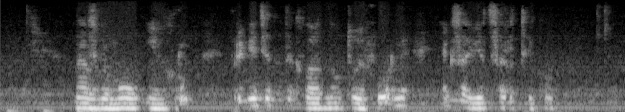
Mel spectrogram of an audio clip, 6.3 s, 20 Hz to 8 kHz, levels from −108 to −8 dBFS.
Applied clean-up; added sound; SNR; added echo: none; none; none; none.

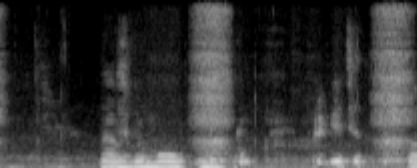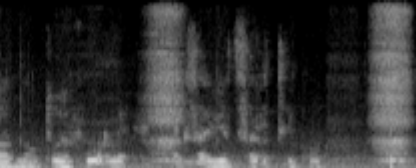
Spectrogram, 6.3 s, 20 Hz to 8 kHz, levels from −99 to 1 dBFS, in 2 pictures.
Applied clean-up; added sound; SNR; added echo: none; Respiratory sounds; 13 dB; none.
